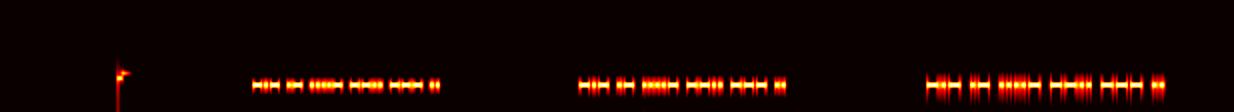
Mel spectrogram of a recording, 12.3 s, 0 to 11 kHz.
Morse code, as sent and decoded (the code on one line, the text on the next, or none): -.- .- ....- --.. --- .. / -.- .- ....- --.. --- .. / -.- .- ....- --.. --- ..
KA4ZOI KA4ZOI KA4ZOI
